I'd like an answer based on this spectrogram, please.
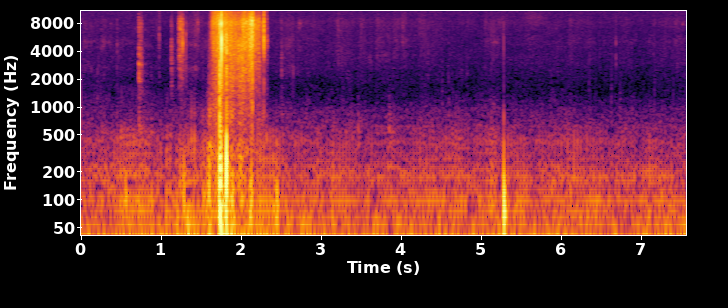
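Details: A Siamese cat in Denmark purrs in a low, steady rumble, broken once by a brief rustling bump.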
